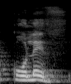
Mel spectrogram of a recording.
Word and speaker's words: kolej: কলেজ, কলেজকে বলা হয় কলেজ, এবং বানানটা দেখেন KOLEJ, কলেজ, কলেজ মানে কলেজ।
